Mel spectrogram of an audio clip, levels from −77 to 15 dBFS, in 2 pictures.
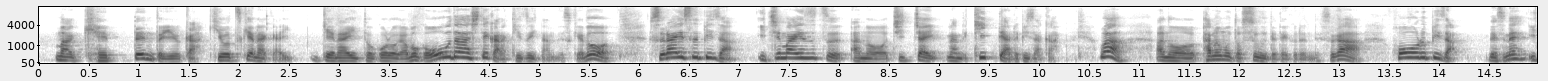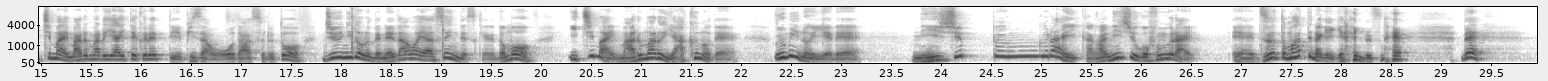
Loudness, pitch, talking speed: -21 LUFS, 205 Hz, 330 characters per minute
